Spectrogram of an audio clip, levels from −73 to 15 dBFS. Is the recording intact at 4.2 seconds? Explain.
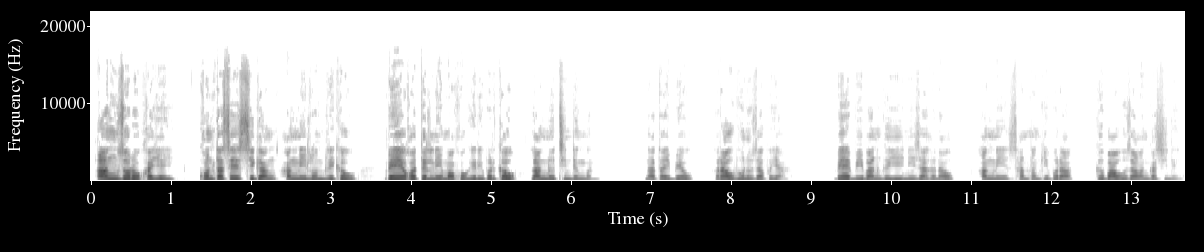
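Yes, the speech is intact at 4.2 seconds, with no audible fault at that moment.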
